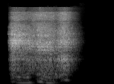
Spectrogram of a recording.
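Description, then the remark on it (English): A person with a cold blows their nose once, forcefully, for about a second: a harsh, breathy rush of air with a faint low honk, loud and steady before stopping abruptly. No one speaks. “I'm gonna leave that up there as I blow my nose.”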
